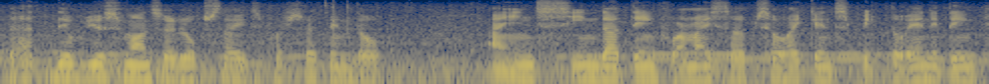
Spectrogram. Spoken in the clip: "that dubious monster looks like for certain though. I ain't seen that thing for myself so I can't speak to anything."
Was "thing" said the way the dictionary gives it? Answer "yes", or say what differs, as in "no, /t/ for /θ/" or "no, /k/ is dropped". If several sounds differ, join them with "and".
no, /t/ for /θ/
